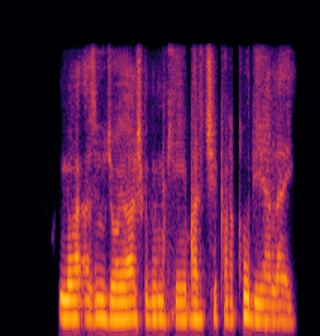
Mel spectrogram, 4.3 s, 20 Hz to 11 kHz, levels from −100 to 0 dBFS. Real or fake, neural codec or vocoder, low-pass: fake; codec, 16 kHz, 1 kbps, X-Codec, HuBERT features, trained on general audio; 7.2 kHz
